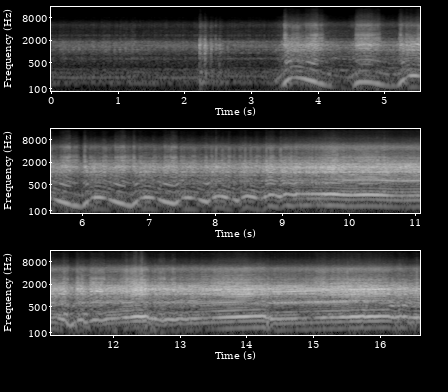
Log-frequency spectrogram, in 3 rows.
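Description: Abarth Punto S2000 rally car's naturally aspirated two-litre four-cylinder engine, heard from inside the cabin. It idles quietly at first, with a single click about two seconds in. From about three and a half seconds the revs rise and fall sharply again and again as the throttle is blipped, then are held high before the car pulls away hard, the revs dropping briefly at each gear change.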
